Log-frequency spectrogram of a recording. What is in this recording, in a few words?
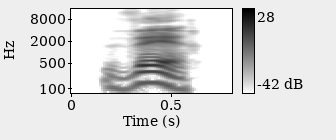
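"vert", French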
